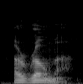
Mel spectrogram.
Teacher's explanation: ma or ma becomes reduced to schwa because it's unstressed roma the pre-foot syllable the the letter a in spelling is also pronounced as a schwa because of vowel reduction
